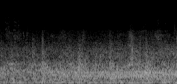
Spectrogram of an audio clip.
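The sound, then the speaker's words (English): A steady, continuous rumble of a moving train with rhythmic clatter of wheels on the rails, constant throughout, with no one speaking, in a film scene where Barbara Hershey's character Harriet Bird has dinner on the train. “Sort of comes and has dinner with him on the train and begins talking about what it is to be a sports hero.”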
